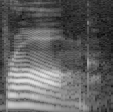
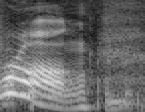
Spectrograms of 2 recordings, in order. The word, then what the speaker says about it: wrong: to say yeah things wrong okay okay well let's find out what he means by wrong now this is an adjective it's spelled WR Ong wrong we don't say that w it's silence that's a good thing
